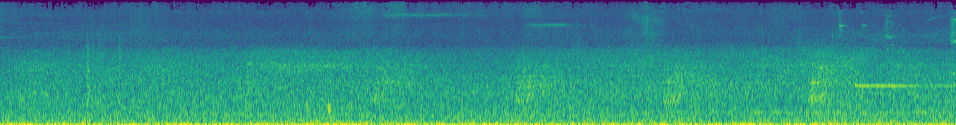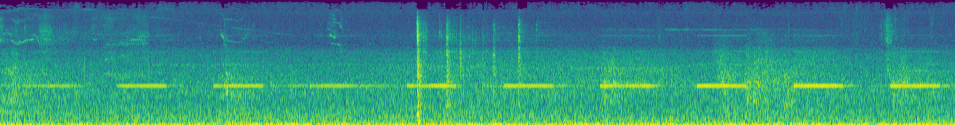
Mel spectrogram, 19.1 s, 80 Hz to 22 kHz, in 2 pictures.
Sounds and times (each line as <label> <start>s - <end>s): construction 0.0s - 19.1s
wind 0.0s - 19.1s
workers in a secured road 0.0s - 19.1s
beeping sound of a construction car driving backwards 6.5s - 19.1s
